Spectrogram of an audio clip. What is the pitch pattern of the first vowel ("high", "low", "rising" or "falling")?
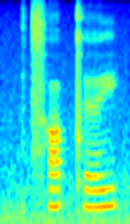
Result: rising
